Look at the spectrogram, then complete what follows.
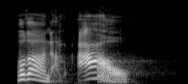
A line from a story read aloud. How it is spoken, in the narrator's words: He yelped in pain when his teeth clamped down on his tongue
